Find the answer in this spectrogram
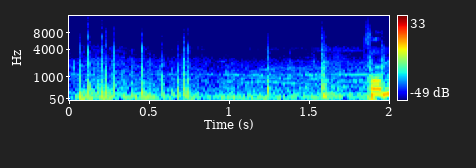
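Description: Fireworks sound effect: scattered crackling pops and sharp cracks over a low rumble. A man's voice begins near the end.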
